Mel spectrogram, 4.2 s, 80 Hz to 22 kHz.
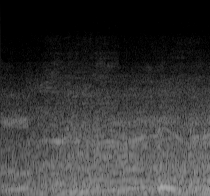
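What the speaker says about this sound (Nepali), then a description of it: "7वटा बाइक यहीँ छ एउटा बाइक चाहिँ अझै आउँदैछ" Several motorbikes rev on a cold mountain road climbing toward Resunga, a steady engine drone with rising pitch sweeps, mid-distance and moderately loud, without voices.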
